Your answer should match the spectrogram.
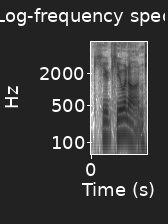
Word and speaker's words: QAnon: Yeah, QAnon.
